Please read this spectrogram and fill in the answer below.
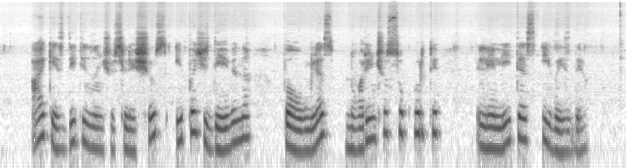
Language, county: Lithuanian, Vilnius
